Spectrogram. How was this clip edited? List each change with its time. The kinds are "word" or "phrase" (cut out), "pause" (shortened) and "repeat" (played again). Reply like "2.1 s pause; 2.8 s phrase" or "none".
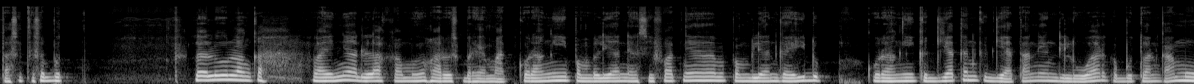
1.9 s pause; 5.1 s pause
